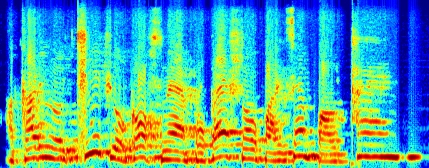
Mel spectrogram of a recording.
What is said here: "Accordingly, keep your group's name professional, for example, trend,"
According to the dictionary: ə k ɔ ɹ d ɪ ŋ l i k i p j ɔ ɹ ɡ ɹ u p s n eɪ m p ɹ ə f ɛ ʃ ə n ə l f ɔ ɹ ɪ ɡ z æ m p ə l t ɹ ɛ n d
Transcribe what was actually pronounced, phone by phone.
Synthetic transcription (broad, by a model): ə k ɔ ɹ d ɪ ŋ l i k i p j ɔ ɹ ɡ ɔ s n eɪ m p ɹ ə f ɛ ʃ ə n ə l f ɔ ɹ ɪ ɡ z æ m p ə l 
